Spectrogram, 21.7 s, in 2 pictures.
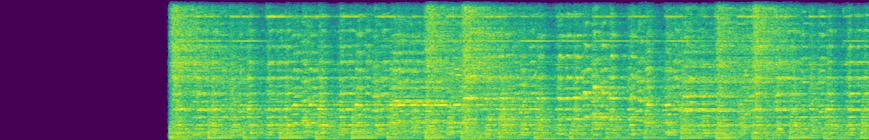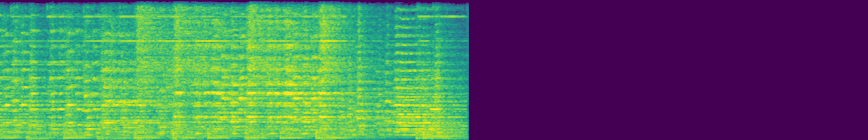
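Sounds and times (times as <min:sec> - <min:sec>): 
song chorus: 0:02.1 - 0:16.7.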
